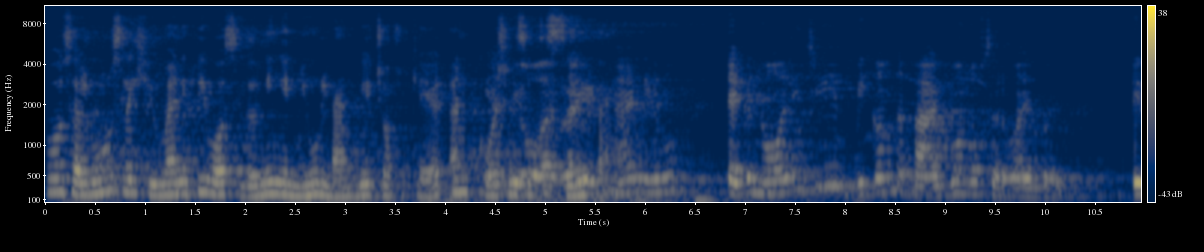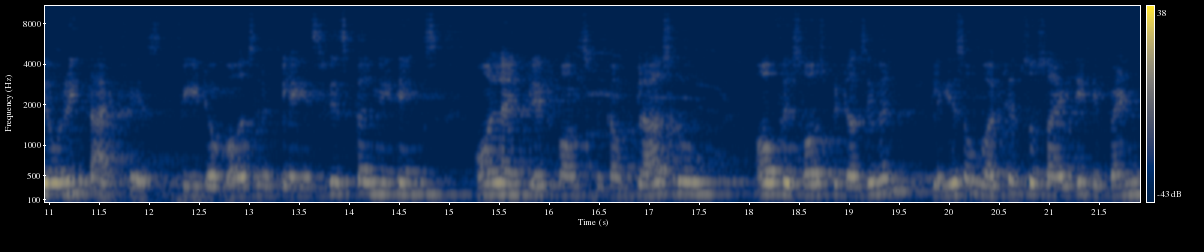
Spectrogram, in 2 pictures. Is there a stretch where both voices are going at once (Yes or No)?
Yes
